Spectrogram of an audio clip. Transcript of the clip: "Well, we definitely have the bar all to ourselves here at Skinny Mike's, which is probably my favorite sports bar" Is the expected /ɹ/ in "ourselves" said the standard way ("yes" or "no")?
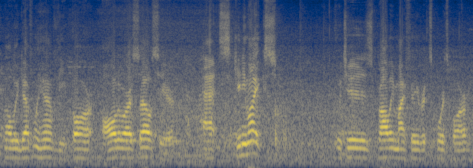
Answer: yes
